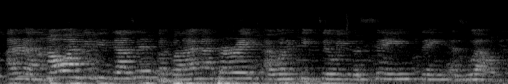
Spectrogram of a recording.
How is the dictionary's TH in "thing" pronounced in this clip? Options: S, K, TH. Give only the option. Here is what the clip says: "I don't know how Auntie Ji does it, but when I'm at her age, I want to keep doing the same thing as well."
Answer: TH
